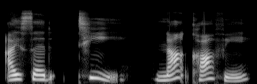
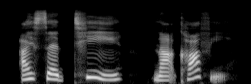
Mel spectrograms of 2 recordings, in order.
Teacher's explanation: The stress on tea shows the contrast. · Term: contrastive stress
